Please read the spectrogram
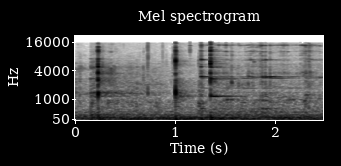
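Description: Tableware clinking at a diner table: three light clinks of glass or china, the later two leaving a short ring.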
